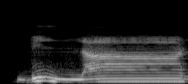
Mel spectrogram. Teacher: یاد رکھیں۔ تو یہاں پر آپ دیکھیں اللہ کا نام ہے، اس سے پہلے زیر ہے با کے نیچے، تو اس لیے اللہ کا نام باریک پڑھیں گے ، باللہ، اور لام کو لمبا کریں گے، اس کے اوپر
